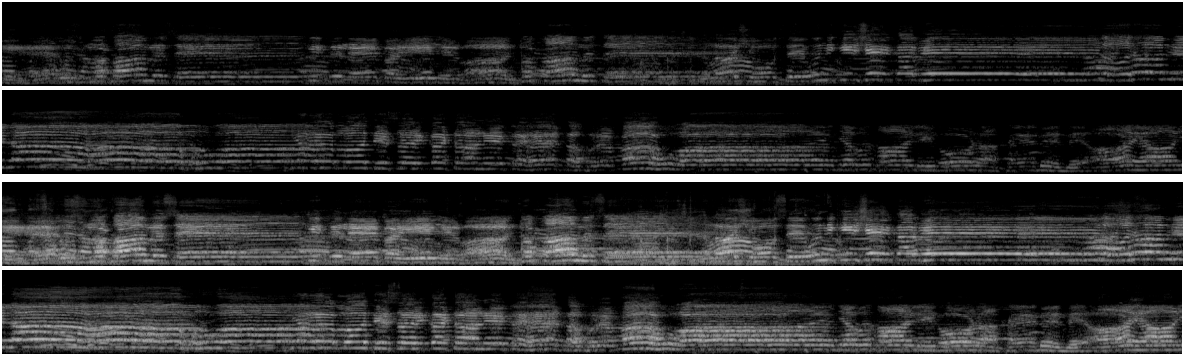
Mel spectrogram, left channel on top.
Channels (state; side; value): quieter; left; 12.4 dB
